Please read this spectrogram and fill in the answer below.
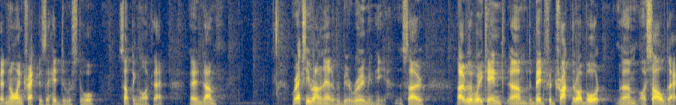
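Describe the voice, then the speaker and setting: A man's fairly low voice in a relaxed tone, at a moderate pace with long, frequent pauses and ordinary pitch variation, over a quiet background. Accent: Australian. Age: 60s. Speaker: tractor restorer and parts seller. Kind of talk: casual chat. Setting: workshop shed. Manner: relaxed, hesitant with many ums.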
